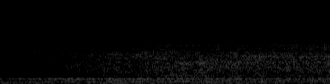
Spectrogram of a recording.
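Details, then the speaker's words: Custom Tyco Chattanooga model train tender drive, cordless motor with flywheels and Athearn gears, after tune-up for slow running; quiet steady whirr of motor and gears running in reverse, no ticking, catching or grinding: normal running. "running just as well in reverse so there it is my custom taiko chattanooga all tuned up and ready to run again"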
